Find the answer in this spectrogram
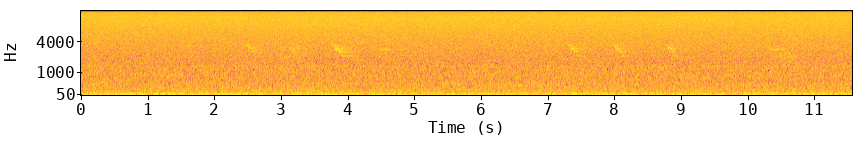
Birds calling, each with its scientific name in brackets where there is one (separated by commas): Pacific-slope Flycatcher (Empidonax difficilis)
